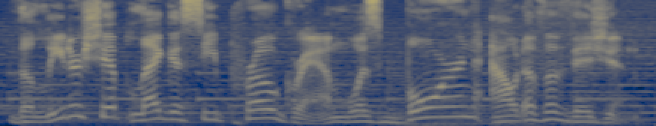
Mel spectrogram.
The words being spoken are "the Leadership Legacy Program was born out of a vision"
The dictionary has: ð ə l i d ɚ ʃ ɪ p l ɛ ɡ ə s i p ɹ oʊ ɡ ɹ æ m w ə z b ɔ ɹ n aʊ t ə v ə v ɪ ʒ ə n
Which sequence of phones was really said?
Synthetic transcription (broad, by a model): ð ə l i d ɚ ʃ ɪ p l ɛ ɡ ə s i p ɹ oʊ ɡ ɹ æ m w ə z b ɔ ɹ n aʊ t ə v ə v ɪ ʒ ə n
